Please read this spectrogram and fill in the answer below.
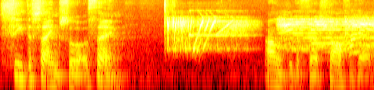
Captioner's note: electronic chime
